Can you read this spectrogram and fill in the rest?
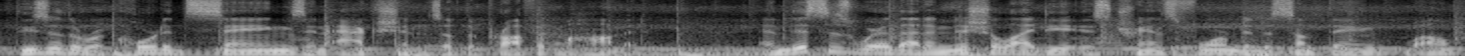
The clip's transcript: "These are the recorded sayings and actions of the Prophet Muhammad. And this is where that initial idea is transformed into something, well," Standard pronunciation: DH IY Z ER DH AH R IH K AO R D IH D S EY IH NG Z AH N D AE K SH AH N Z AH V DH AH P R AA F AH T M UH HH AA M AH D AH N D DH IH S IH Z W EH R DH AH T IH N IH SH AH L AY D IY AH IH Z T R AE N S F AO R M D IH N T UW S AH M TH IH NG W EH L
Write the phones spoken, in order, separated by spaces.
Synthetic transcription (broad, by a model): DH IY Z ER DH AH R IH K AO R D IH D S EY IH NG Z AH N AE K SH AH N Z AH V DH AH P R AA F AH T M UH HH AA M AH D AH N DH IH S IH Z W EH R DH AH T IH N IH SH L AY D IY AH IH Z T R AE N S F AO R M D IH N T UW S AH M TH IH NG W EH L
